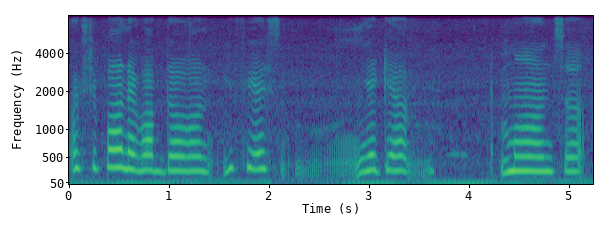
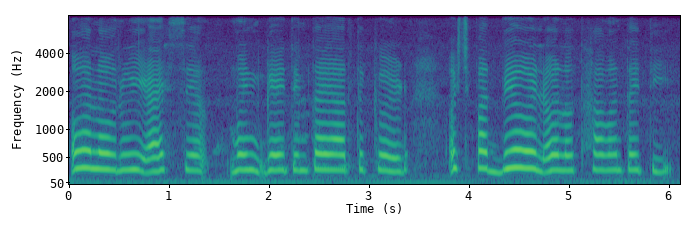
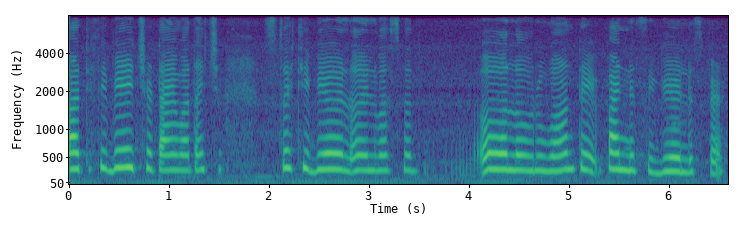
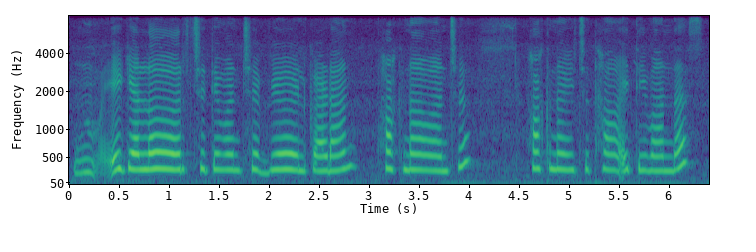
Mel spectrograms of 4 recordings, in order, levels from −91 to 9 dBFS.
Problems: constant background noise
